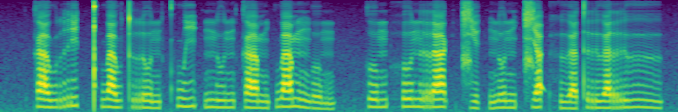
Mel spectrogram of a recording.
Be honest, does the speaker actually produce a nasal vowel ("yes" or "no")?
no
